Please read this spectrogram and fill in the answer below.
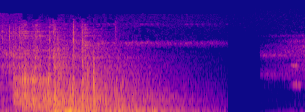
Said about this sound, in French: Soudain, la porte tremble, elle grince et elle s'ouvre tout doucement.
